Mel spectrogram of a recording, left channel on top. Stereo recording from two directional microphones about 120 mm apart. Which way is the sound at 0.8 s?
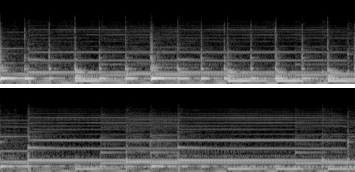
15° right (ahead or behind).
